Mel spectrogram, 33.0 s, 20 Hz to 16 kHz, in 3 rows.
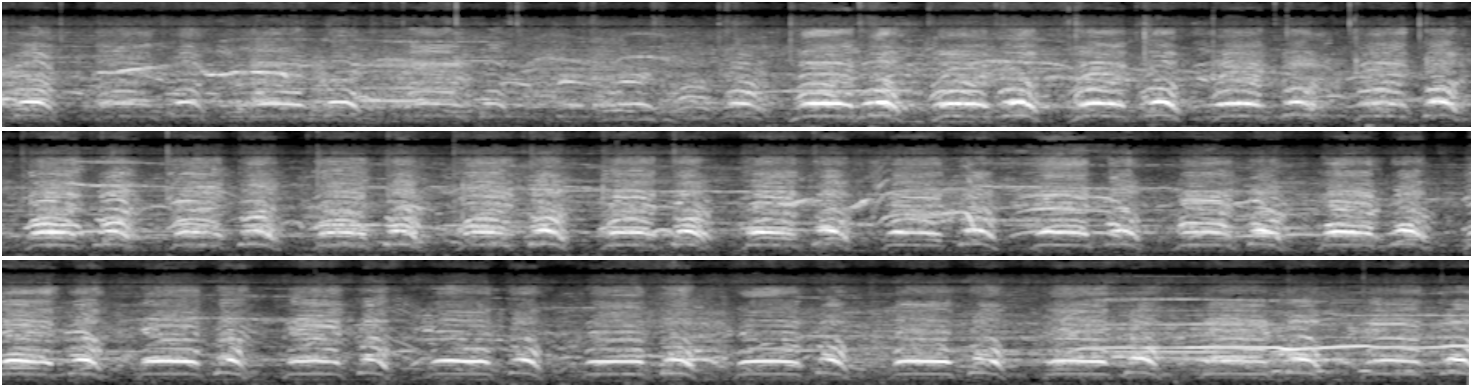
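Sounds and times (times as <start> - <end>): crowd chanting in unison: 0.0 - 33.0.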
